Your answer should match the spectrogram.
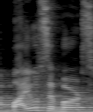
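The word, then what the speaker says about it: Biot–Savart: है Biot saves law लेकिन हम लोग इसको प्रोनाउंस कैसे करते हैं ना बायो से बर्ट्स लॉ bio saves law fine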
